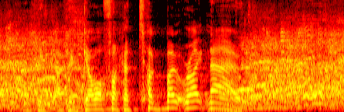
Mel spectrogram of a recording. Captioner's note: laughter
